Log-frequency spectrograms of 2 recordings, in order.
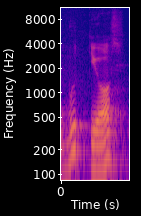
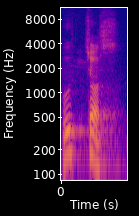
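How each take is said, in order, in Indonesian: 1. Konsonan di tengah adalah bunyi t. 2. Konsonan di tengah adalah bunyi ch. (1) "Itu enggak dibaca butios" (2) "tapi dibacanya buchos"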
